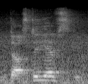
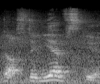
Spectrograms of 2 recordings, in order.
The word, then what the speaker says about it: Dostoevsky: Russian is that sometimes when you have a vowel combination like the O and the E, instead of being like an O or a E, it's a Ye. So Dostoevsky, not just Dostoevsky.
